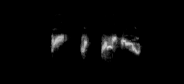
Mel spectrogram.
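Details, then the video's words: A loud, clear red-whiskered bulbul phrase of four bright whistled notes, the last ones running together and sliding down; song used for calling wild birds and training the voice. Background silent. "Tiếng Chào Mào Hót Gọi Bổi"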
